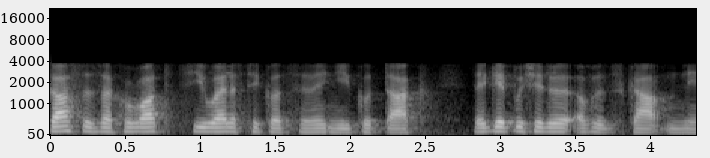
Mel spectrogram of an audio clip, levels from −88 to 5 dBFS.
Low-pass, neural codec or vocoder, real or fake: 3.6 kHz; codec, 16 kHz, 0.2 kbps, FocalCodec; fake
